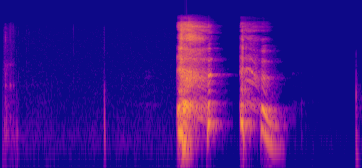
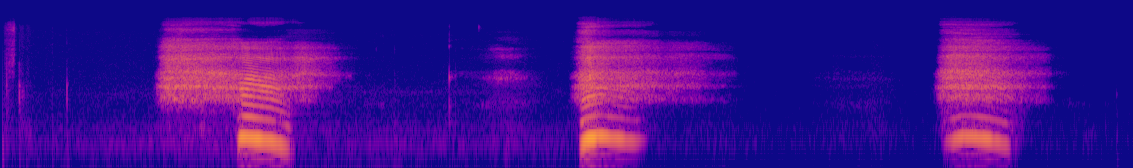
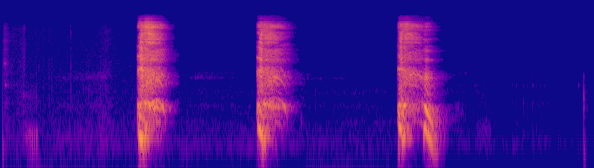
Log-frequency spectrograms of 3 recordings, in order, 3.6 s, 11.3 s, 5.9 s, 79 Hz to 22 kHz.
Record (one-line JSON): {"cough_length": "3.6 s", "cough_amplitude": 27789, "cough_signal_mean_std_ratio": 0.29, "exhalation_length": "11.3 s", "exhalation_amplitude": 12863, "exhalation_signal_mean_std_ratio": 0.41, "three_cough_length": "5.9 s", "three_cough_amplitude": 23962, "three_cough_signal_mean_std_ratio": 0.29, "survey_phase": "beta (2021-08-13 to 2022-03-07)", "age": "45-64", "gender": "Female", "wearing_mask": "No", "symptom_headache": true, "smoker_status": "Never smoked", "respiratory_condition_asthma": false, "respiratory_condition_other": false, "recruitment_source": "Test and Trace", "submission_delay": "1 day", "covid_test_result": "Negative", "covid_test_method": "LAMP"}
